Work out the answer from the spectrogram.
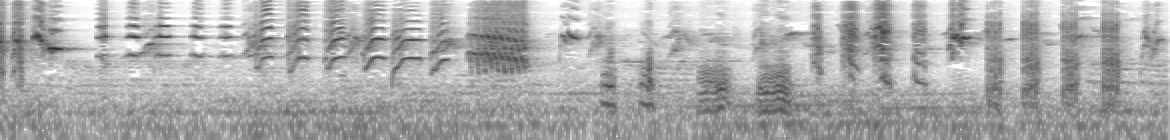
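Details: Morning song of a Javan myna: rapid clicks and whistled glides, a loud harsh rasping burst, then a series of sharp, spaced chattering notes.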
